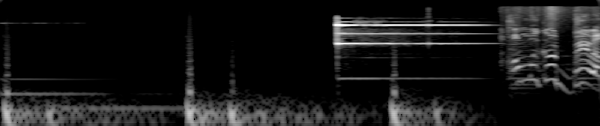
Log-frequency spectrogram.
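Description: Intro sound effect over the title card: a low hum with heavy thumps like heartbeats, one at the start, a quick pair just after a second and one more near three seconds. A bright bell-like ding about two seconds in, and a woman starts speaking near the end.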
